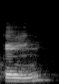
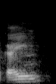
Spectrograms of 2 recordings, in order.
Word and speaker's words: CAINE: le echéis un vistazo realmente hay que pronunciarlo como kane pero bueno en el argot aquí hablamos de caín y tiene agrupada todas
